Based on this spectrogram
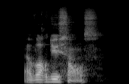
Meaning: to make sense
- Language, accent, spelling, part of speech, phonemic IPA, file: French, France, avoir du sens, verb, /a.vwaʁ dy sɑ̃s/, LL-Q150 (fra)-avoir du sens.wav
